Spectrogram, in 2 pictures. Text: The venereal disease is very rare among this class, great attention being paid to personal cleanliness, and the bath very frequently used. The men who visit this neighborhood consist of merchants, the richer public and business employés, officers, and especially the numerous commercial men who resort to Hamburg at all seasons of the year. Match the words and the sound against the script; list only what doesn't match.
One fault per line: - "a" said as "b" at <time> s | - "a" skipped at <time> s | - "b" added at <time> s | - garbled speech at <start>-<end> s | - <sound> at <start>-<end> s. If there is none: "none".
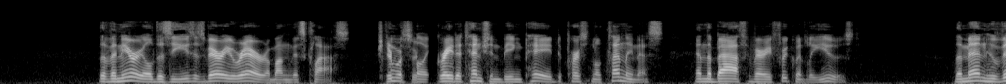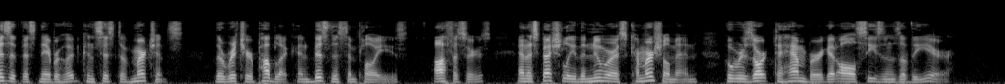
- garbled speech at 3.8-4.3 s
